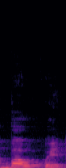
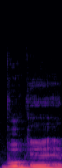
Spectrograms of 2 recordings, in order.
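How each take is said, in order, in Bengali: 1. এটি 'bow-kwet' এভাবে উচ্চারিত হয়। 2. এটি 'boo-kay' এভাবে উচ্চারিত হয়। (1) "এরকম যেন উচ্চারণ করো না" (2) "বুকে এরকমও বলে"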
